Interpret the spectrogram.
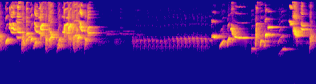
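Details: A European goldfinch twitters rapidly, moves into a soft nasal buzzing trill, then returns to bright tinkling notes and high whistles.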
